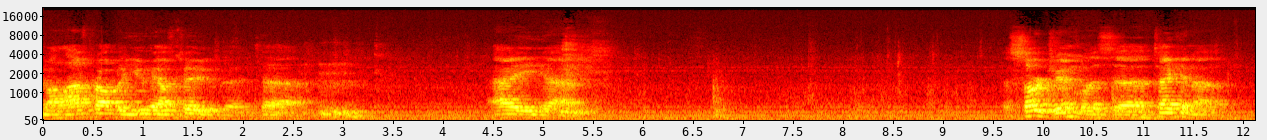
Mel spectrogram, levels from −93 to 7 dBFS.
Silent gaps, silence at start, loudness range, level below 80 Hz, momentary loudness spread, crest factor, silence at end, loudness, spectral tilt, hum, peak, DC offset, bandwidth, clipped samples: none; 0 s; 17 LU; -40 dBFS; 21 LU; 18 dB; 0 s; -15 LUFS; -6 dB/octave; none; 0 dBFS; under 0.1%; 19.5 kHz; under 0.1%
